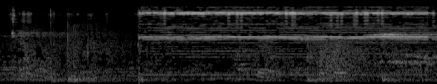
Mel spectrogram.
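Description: Basketball scoreboard buzzer sounding: one loud, steady electronic tone that starts abruptly about a second and a half in and holds for about three seconds.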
